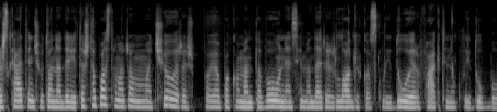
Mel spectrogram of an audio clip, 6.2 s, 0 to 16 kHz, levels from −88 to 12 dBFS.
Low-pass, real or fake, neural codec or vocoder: 14.4 kHz; fake; vocoder, 48 kHz, 128 mel bands, Vocos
